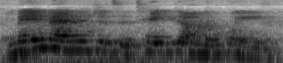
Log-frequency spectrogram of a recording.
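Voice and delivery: usual speaking voice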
